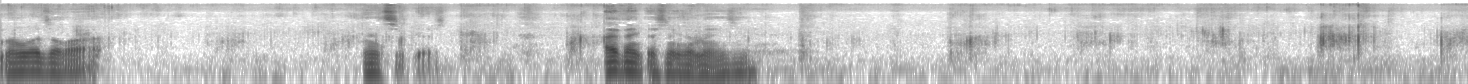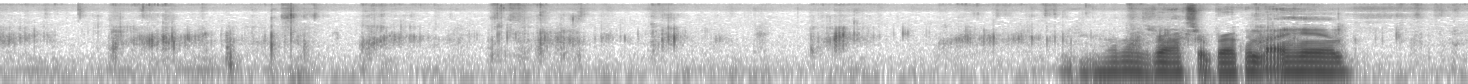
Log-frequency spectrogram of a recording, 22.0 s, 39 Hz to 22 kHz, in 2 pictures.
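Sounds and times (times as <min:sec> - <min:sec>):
footsteps crunching dry leaves: 0:00.1 - 0:22.0.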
